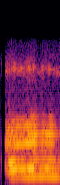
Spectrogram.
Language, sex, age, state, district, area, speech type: Odia, male, 30-45, Odisha, Kalahandi, rural, conversation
